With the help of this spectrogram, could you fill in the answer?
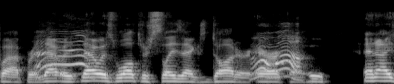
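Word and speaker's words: Walter Slezak: Um, did Walter Slesac put the word sleas into our vocabulary? No. No. No. Walter Slaysac, as it's actually pronounced.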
